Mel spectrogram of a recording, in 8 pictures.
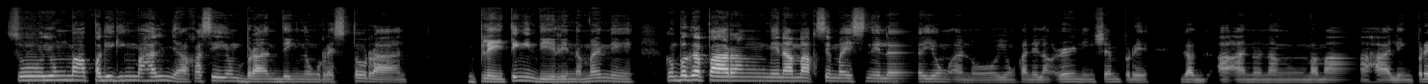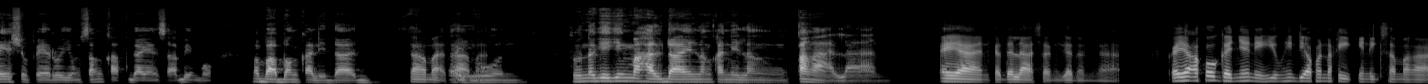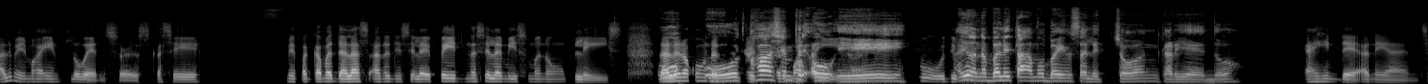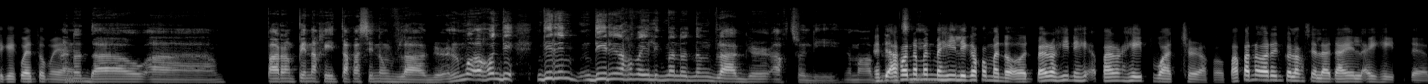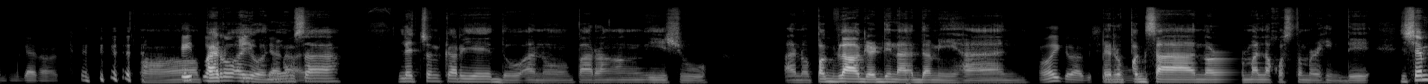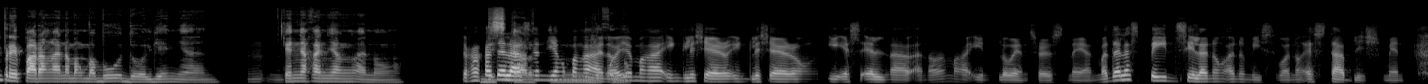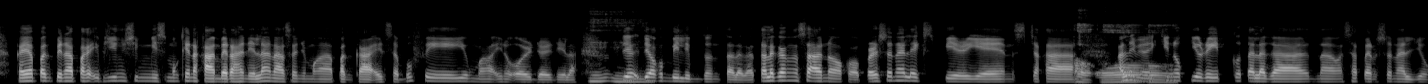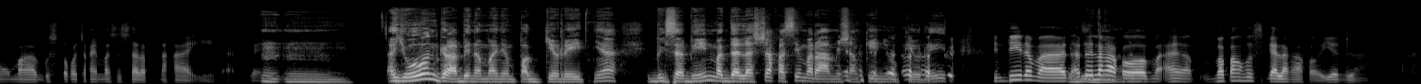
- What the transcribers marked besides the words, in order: static; distorted speech; teeth sucking; tapping; in English: "hate watcher"; chuckle; in English: "hate watching"; sniff; laugh
- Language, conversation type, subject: Filipino, unstructured, Bakit may mga pagkaing sobrang mahal pero parang wala namang halaga?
